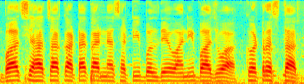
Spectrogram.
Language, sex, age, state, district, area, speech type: Marathi, male, 60+, Maharashtra, Osmanabad, rural, read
